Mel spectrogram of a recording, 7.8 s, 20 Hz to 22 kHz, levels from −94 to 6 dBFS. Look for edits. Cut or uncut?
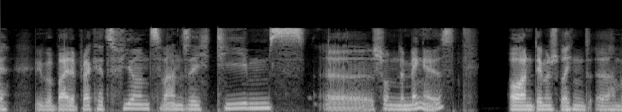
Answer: uncut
